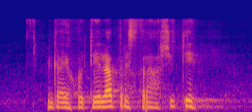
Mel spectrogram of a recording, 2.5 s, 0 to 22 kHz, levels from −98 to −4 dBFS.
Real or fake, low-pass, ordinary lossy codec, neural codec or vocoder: fake; 10.8 kHz; none; codec, 24 kHz, 3 kbps, HILCodec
